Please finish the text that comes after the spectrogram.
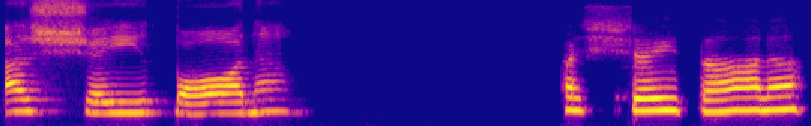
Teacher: تو کو موٹا رکھیے، حروف مستعلیہ میں سے ہے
